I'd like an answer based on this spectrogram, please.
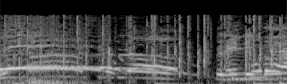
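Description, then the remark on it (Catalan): An audience bursts into loud, sustained applause mixed with cheers and whoops to welcome a guest from El Vendrell town council, dense clapping filling the whole stretch with a few rising shouts and brief dips before swelling again. “Rebem, amb un gran aplaudiment”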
